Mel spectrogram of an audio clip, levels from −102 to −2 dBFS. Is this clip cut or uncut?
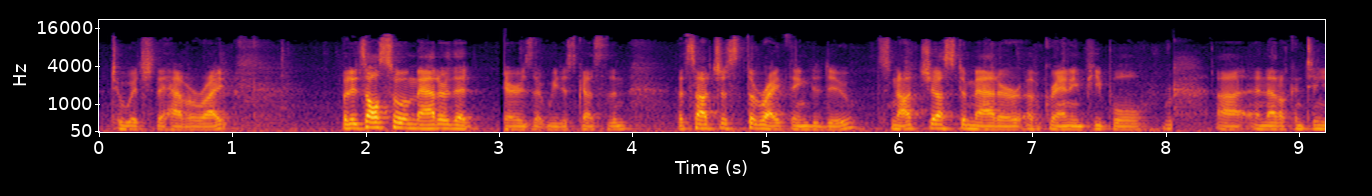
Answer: uncut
